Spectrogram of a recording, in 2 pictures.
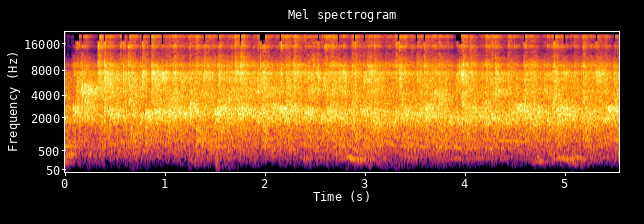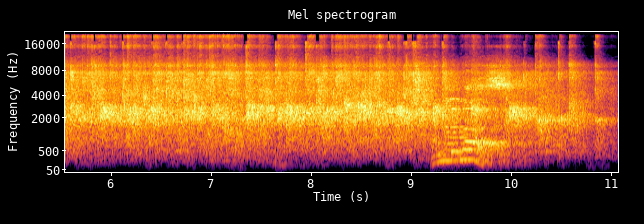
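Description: Church congregation applauding, a dense sustained wash of clapping from many people, steady and loud, with voices audible beneath it.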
